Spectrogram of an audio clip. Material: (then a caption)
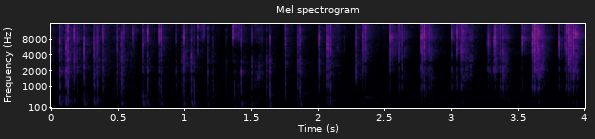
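Plastic. Long nails tap and scratch quickly near the cap of a teal plastic body scrub bottle lying on its side. The result is a rapid, uneven run of short, bright clicks and scrapes that die away almost instantly, with almost no low end.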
